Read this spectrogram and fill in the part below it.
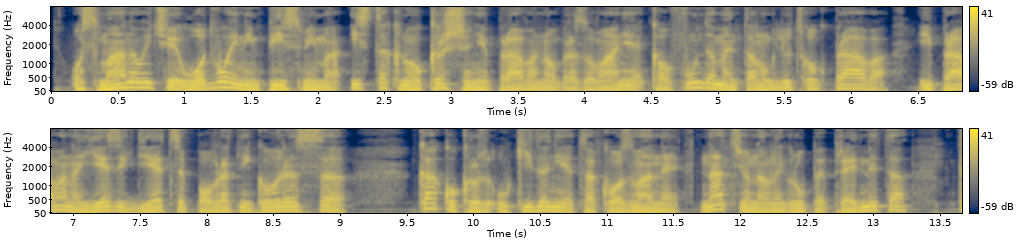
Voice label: male bosnian

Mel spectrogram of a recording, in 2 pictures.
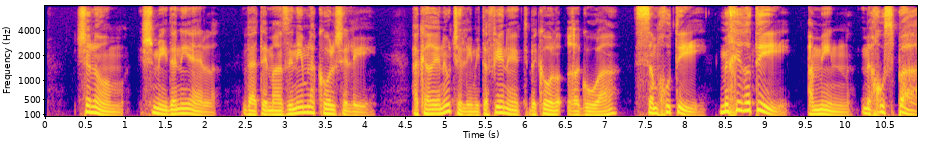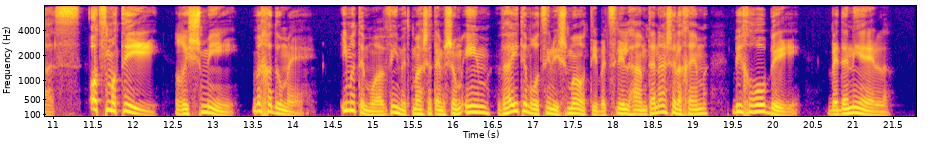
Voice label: male Hebrew

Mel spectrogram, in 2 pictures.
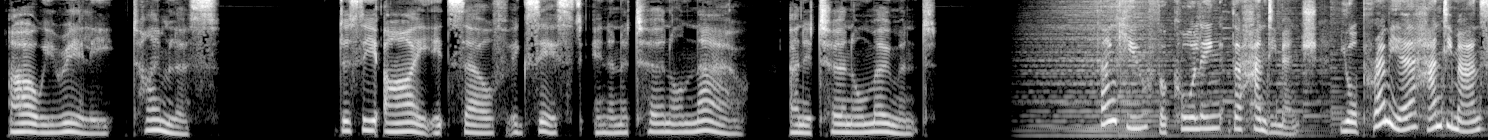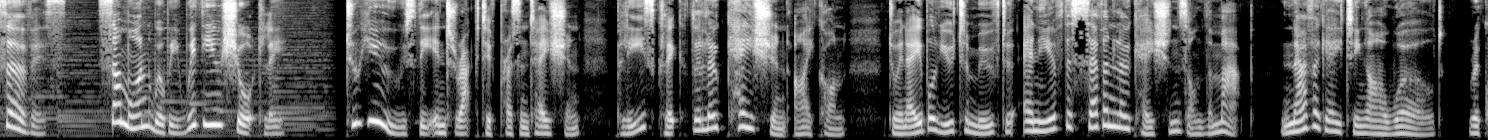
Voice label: female, English British

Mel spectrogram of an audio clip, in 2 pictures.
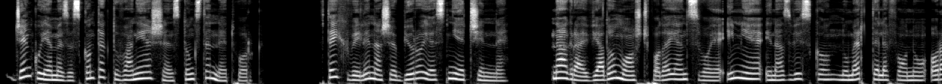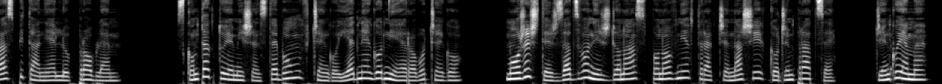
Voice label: female polish

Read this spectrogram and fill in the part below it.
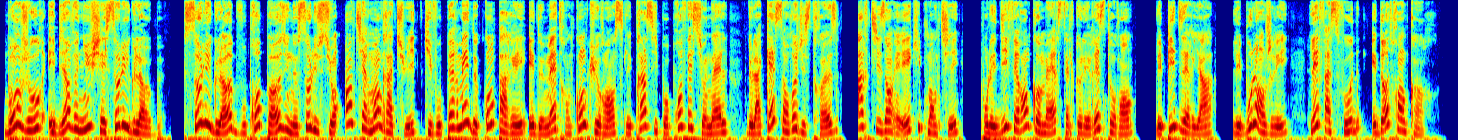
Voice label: female French

